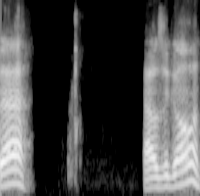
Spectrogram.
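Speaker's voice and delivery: put-on loud, very thick Connecticut accent. Imitating a business manager greeting a thousand people: thick Connecticut accent. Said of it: "super thick Connecticut accent".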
